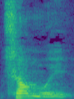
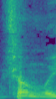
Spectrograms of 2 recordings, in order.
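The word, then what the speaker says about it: Chumley: chun lee chun li chum lee i always say i always always mispronounce his name and call him chun li even though that's not what it is get your game on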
